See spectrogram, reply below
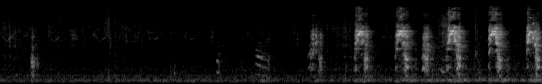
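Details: Male red-billed partridge, hand-hatched, quiet at first with a few soft notes, then bursting into five loud, harsh, broadband calls spaced about half a second apart; faint low hum underneath.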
